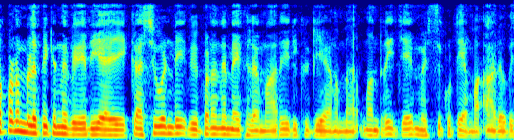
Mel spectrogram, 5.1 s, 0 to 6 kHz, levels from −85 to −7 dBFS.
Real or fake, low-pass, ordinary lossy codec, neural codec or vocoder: fake; 5.4 kHz; none; codec, 16 kHz, 4 kbps, FreqCodec, larger model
